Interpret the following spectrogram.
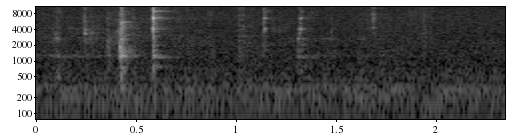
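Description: Two sharp clicks about half a second in, then a few faint ticks, as the old metal-cased telephone is handled and set down; otherwise a low steady background.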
